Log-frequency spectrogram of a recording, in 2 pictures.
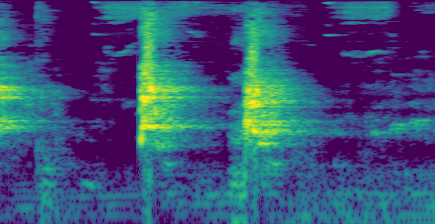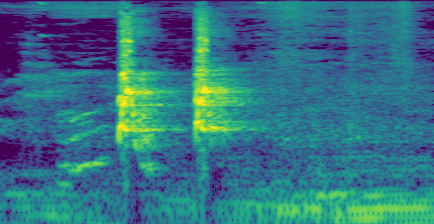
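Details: A little male Golden Retriever throws an angry tantrum, protesting at not being allowed to eat before his owner gives the order. Four sharp, loud barks come in two pairs, with soft whining between them.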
